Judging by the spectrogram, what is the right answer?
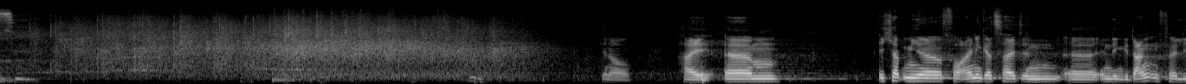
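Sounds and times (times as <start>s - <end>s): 
audience applause: 0.0s - 5.6s
speech: 6.0s - 7.9s, 8.8s - 11.8s.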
